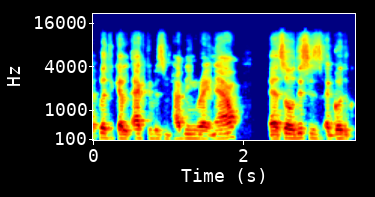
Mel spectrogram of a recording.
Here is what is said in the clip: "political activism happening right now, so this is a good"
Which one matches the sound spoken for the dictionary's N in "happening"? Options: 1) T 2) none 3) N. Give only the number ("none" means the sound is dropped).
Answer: 3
